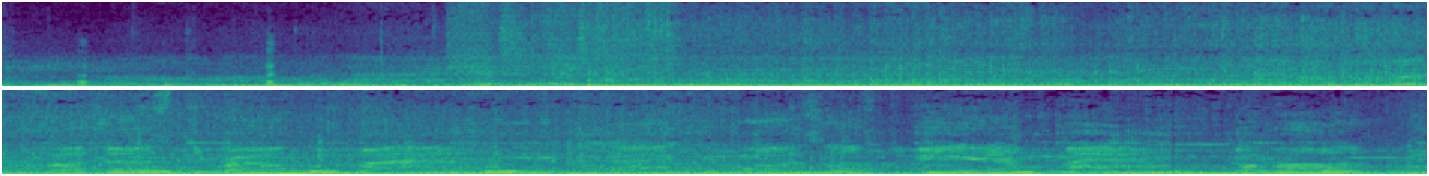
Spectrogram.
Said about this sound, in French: Et donc là, on est parti en moto. On traverse la place de la Comédie à Montpellier.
